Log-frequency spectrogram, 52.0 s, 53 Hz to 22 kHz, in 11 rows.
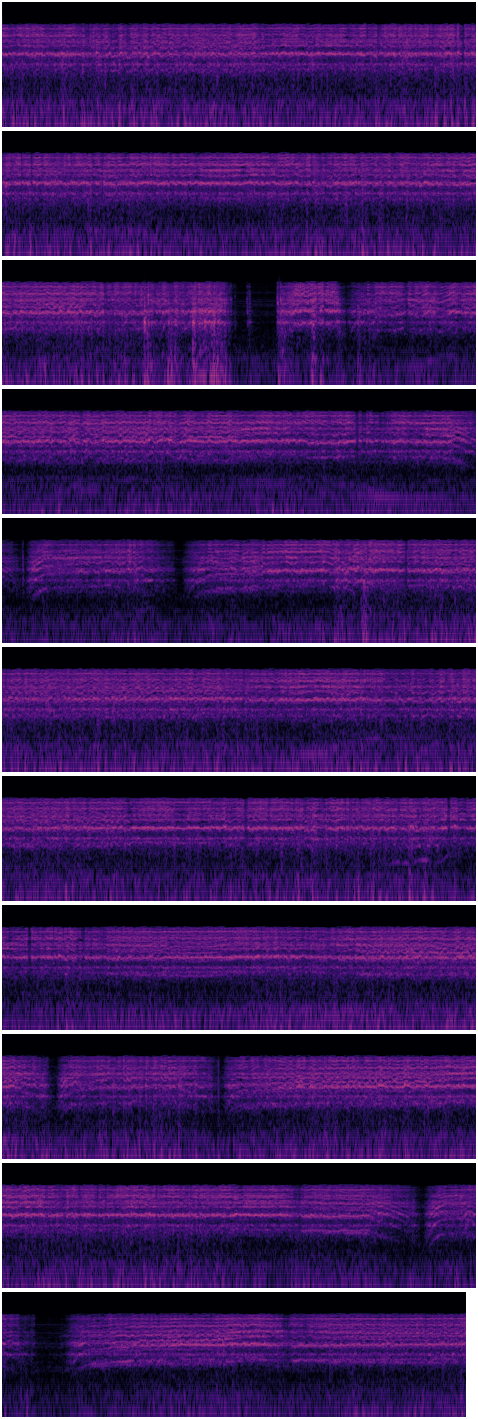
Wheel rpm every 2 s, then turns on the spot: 220, 220, 230, 230, 220, 210, 140, 210, 220, 170, 140, 220, 210, 220, 220, 230, 230, 220, 220, 170, 170, 230, 230, 120, 160, 210.
18-20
